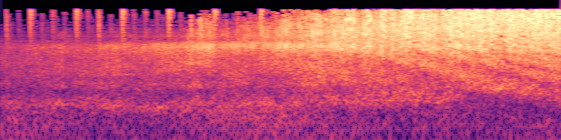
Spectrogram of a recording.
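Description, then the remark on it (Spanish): Fighter jets take off from an air base to carry out bombing attacks on Houthi rebel targets in Yemen, with a loud, continuous engine roar that swells steadily over several seconds, with a harsh hissing edge and no voices. “Esos ataques los han llevado a cabo a través de cazas que han despegado desde una base aérea”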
